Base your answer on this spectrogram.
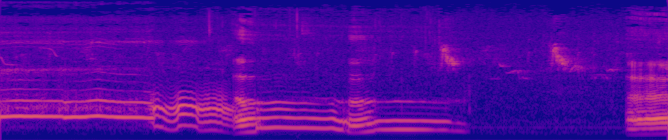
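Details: Dog named Yib howling in long, steady, tonal notes that dip and warble midway, then trail off into quiet before another loud tonal cry starts.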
